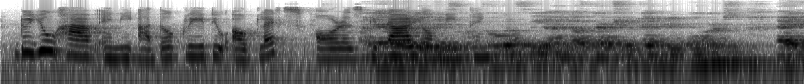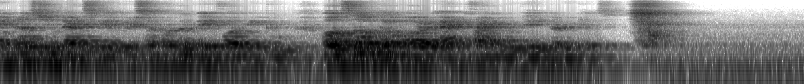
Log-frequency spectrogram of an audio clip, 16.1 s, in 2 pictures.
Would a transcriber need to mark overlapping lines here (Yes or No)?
Yes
